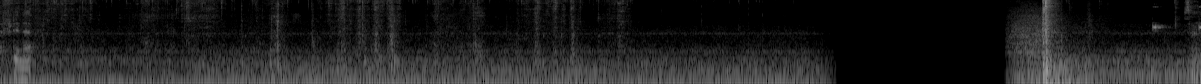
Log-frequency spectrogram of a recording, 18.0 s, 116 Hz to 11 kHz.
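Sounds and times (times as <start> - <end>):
whisk beating batter in bowl: 0.0 - 9.6
steady low hum: 0.0 - 12.6.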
